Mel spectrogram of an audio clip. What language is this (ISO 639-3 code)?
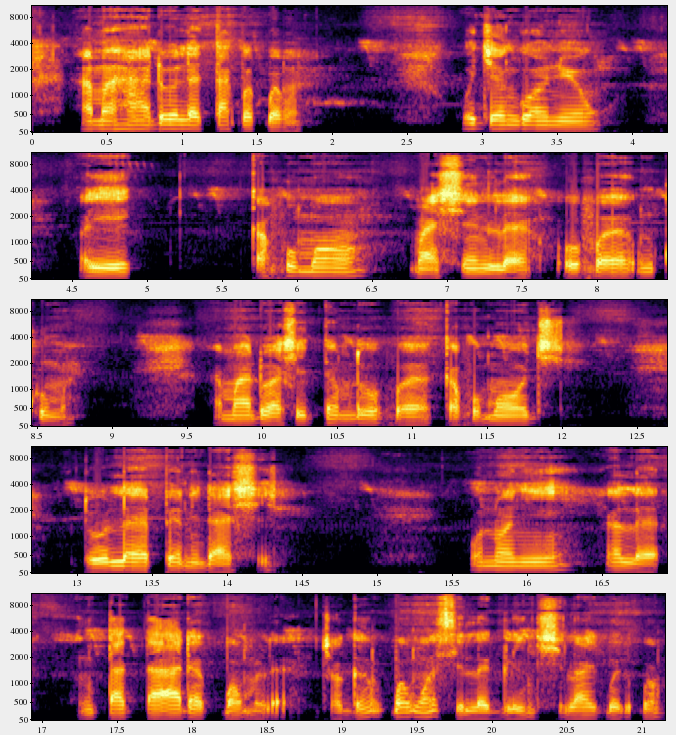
ewe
